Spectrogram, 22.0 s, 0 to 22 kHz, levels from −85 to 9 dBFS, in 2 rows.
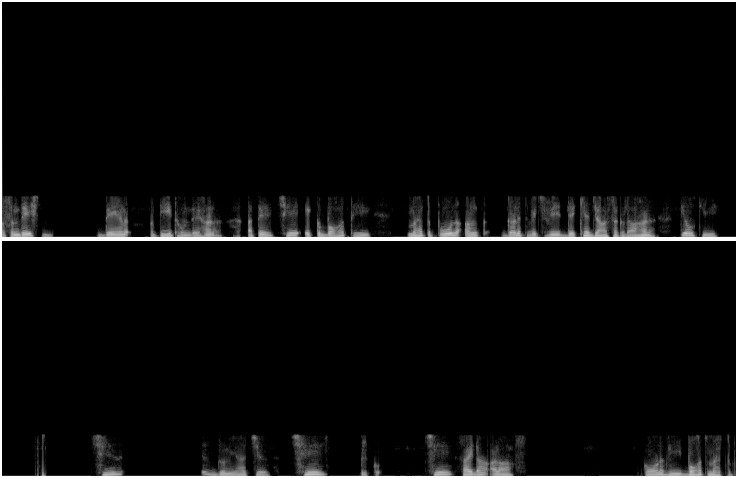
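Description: The whole clip carries the sound of the GSM full-rate codec. The speech has a buzzy, gravelly roughness that stays throughout. The codec models the vocal tract as a filter. It drives that filter with a coarse pulse train, keeping only one excitation sample in three. Nothing above 4 kHz survives, so the speech is dull and narrow. The damage is plainly audible, and it fits a 13 kbps full-rate stream.

From 11.51 to 11.68 s, GSM bit errors break in. The speech turns into squawks, pops and a brief gargle. Corrupted bits reached the decoder here. Wrong filter, pitch and gain values bent the spectrum and made the level jump, frame by frame. The burst lasts about 0.17 s. That fits roughly nine 20 ms frames hit in a row. The sound points to a few percent of bits flipped.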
